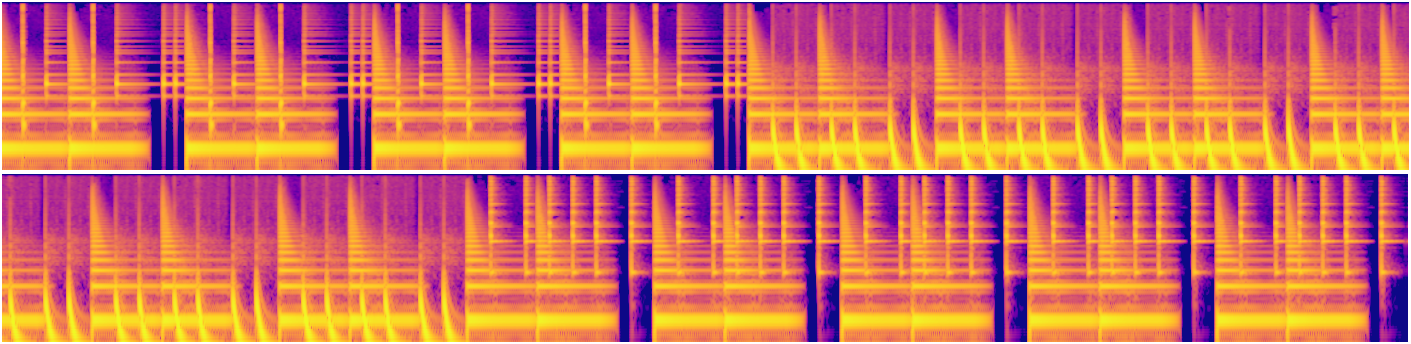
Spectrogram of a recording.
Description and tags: This is my first beat. Enjoy.
First-Beat, song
